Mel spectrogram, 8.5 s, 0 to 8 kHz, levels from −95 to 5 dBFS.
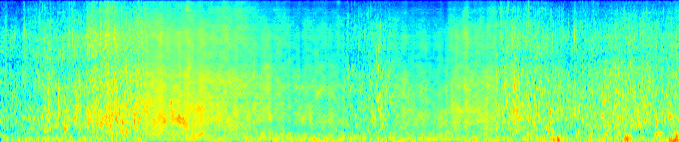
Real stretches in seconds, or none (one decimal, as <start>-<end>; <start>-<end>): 0.0-1.8; 4.3-4.9; 6.2-8.5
